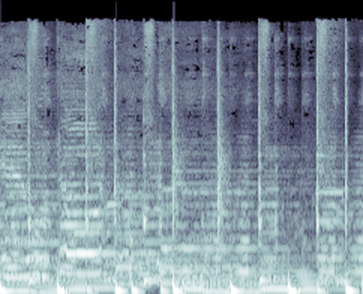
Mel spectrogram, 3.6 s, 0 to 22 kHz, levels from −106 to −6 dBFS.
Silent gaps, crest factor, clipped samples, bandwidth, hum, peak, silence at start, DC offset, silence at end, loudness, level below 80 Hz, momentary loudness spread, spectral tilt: none; 10 dB; under 0.1%; 17 kHz; none; 0 dBFS; 0 s; under 0.1%; 0 s; -13 LUFS; -14 dBFS; 4 LU; -5.5 dB/octave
